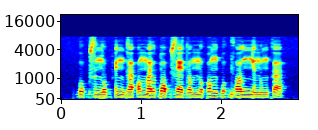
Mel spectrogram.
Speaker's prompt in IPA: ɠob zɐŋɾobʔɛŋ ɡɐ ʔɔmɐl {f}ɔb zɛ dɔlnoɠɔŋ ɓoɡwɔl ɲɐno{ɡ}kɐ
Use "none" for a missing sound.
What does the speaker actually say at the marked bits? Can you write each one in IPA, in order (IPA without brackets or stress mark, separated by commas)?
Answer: ɓ, ŋ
